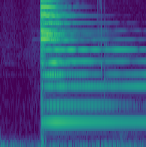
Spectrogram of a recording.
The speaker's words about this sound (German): Okay, dann gong, gong, gong, gong, gong, gong, gong.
